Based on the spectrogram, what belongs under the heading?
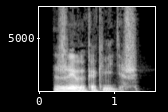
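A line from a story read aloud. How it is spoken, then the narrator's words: Dry reply. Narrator (Russian): сухо ответил Челвик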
